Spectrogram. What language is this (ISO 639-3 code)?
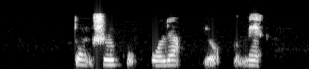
zho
